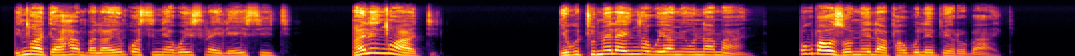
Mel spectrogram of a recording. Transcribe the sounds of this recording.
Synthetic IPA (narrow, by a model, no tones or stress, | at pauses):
iŋ͡ǀwad̥ʱiahambʱalajɔɛŋkʼosinijaɣweisrajeliaisiːtʰi̥ | ŋaliŋ͡ǀwad̥ʱi | ŋeɣutʰumɛlaiŋ͡ǀɛɣɔjamiunamani | uɣuβauzɔmɛlapʰauβulɛpʼɛɾɔβa̰ːkʰɛ̥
